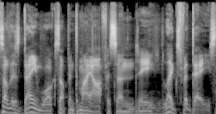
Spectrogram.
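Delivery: exaggerated, full-on hard-boiled noir detective voice. Showing how Detective Pikachu does not talk: exaggerated hard-boiled detective voice. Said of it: "He's not full on detective. He's not like this".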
